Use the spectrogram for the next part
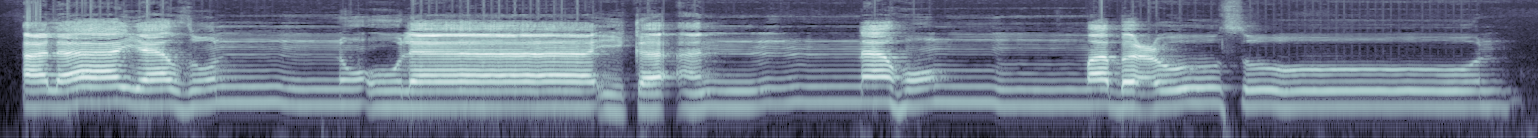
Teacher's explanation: سا کا مخرج سین میں نہیں لے جائیں گے، مبعوثون یہ سین بن جائے گی، تو اس کو سا رکھنے کے لیے نوکے لسان جو ہے یہاں دانتوں کے درمیان سامنے نظر آئے۔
